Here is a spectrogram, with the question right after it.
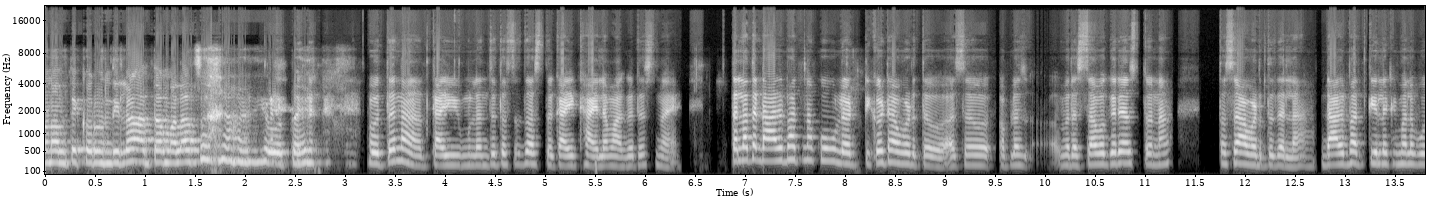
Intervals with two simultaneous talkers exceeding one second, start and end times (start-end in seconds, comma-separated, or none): none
